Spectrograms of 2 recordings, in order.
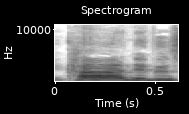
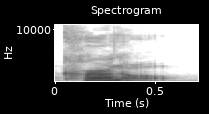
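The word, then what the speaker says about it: colonel: サンダースですねえカーネルっていう風に私たちは言いますけれども実際の発音はカノですでえコロネルじゃないのて思った人いると思うんですがこのね LO はどこにもないんですよでしかもなぜ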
